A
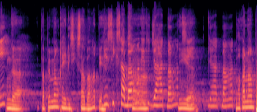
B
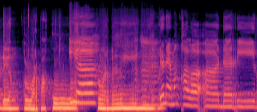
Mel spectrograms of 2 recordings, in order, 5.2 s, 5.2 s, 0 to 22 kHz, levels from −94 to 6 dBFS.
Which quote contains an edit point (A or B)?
B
